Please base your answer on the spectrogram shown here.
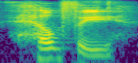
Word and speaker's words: healthy: Uh, next up is the word healthy. Um, right here the word is pronounced hell.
